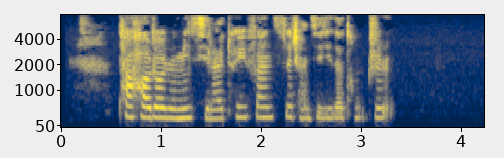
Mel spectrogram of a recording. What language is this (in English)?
Chinese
